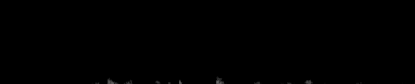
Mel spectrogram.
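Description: Near silence broken by about seven faint low knocks between one and three seconds in: a stylus tapping and pressing on a drawing tablet while writing.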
